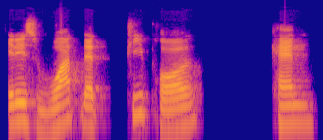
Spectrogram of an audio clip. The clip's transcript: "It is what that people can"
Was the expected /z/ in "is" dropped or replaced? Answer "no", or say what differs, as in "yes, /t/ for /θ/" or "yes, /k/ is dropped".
yes, /s/ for /z/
